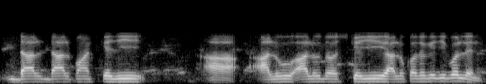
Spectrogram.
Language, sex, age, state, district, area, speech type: Bengali, male, 18-30, West Bengal, Darjeeling, urban, conversation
